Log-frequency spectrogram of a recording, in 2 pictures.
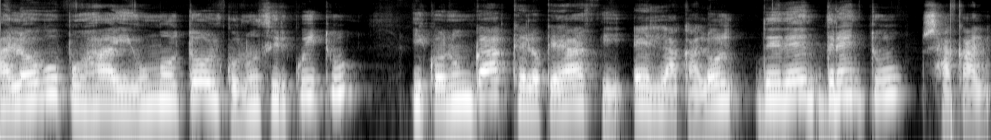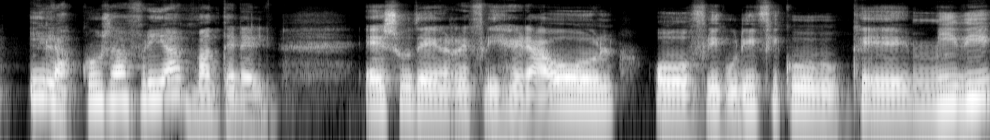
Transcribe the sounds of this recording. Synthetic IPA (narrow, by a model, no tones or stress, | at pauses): alo̞ɣ̞upwesajuŋmo̞t̪o̞lko̞nũnθiɾkwit̪u | iko̞nũŋɡahke̞lo̞ke̞aθie̞ɦlakalo̞lðeðd̪ɾe̞nt̪usakal | ilahko̞s̬afɾiamãnt̪e̞ne̞l | e̞suðe̞re̞fɾiɦe̞ɾaol | o̞fɾiɣuɾifikukʰe̞miði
